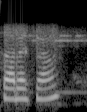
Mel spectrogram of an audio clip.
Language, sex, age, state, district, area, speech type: Telugu, female, 18-30, Andhra Pradesh, Guntur, urban, conversation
